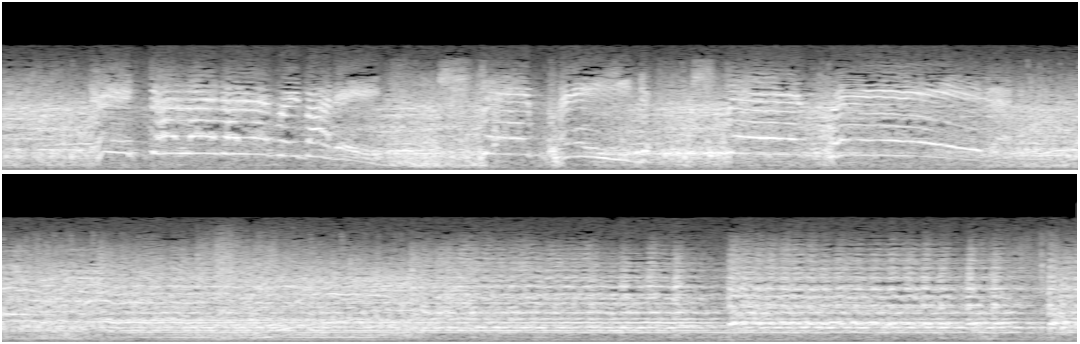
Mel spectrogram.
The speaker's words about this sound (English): Stampede! There is no measure of a stampede, no rationale, no reason. The slightest sound, a sneeze, or the rattle of a cook pan is just as liable to set it off as a loud sound, like the screaming of a dude's frightened horse.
